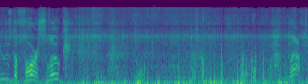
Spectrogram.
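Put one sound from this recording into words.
Bicycle tyres roll and crunch over a bumpy dirt trail.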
